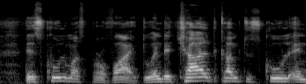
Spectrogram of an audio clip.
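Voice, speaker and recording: A man with a South African accent is heard on a very clean recording with a silent background. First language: Sepedi. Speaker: motivational/faith talk show host. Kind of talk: live stream talk. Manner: halting.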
